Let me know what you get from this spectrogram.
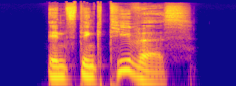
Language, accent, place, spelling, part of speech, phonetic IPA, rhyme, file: German, Germany, Berlin, instinktives, adjective, [ɪnstɪŋkˈtiːvəs], -iːvəs, De-instinktives.ogg
- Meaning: strong/mixed nominative/accusative neuter singular of instinktiv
